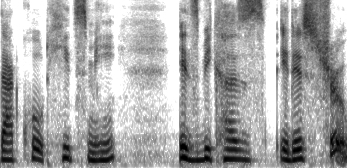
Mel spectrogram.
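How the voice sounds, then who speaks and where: A woman with a Haitian accent speaks in a dark, mellow tone, with a dry, close sound with no echo and a very clean recording against a silent background. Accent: Haitian Creole-accented English. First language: Haitian Creole. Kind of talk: casual talk to camera.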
